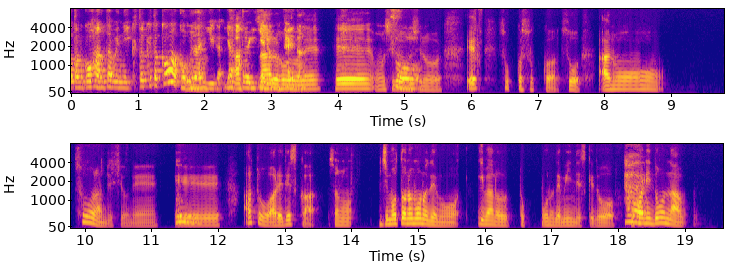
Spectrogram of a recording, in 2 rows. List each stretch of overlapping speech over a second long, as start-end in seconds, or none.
1.7-3.6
